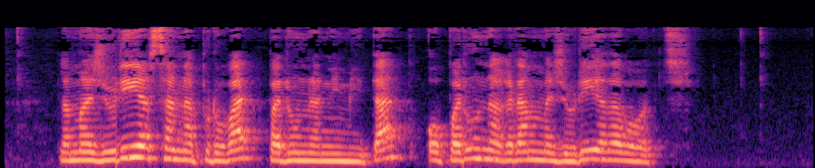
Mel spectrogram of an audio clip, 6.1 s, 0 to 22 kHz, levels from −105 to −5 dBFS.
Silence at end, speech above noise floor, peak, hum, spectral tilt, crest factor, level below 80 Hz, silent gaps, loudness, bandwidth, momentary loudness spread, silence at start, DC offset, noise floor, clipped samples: 0.95 s; 37 dB; -6 dBFS; none; -5 dB/octave; 18 dB; -64 dBFS; none; -24 LUFS; 11.5 kHz; 10 LU; 0.45 s; under 0.1%; -60 dBFS; under 0.1%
